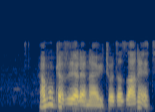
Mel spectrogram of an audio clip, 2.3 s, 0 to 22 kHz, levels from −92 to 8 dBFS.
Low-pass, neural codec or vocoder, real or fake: 5.4 kHz; none; real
